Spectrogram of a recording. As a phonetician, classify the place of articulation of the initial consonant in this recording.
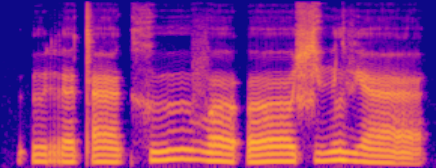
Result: glottal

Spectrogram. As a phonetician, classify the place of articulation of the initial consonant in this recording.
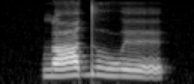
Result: retroflex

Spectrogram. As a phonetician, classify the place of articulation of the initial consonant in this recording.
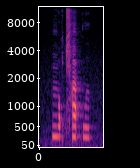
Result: velar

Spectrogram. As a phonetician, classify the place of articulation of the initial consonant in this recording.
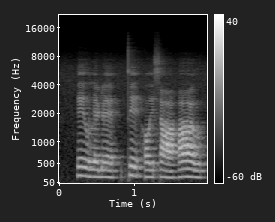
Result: alveolar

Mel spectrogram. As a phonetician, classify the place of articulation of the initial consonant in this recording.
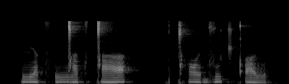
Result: alveolar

